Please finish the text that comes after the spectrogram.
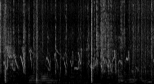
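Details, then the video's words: Short burst of grey francolin chicks feeding: bright, slurred peeps in quick succession, punctuated by two loud clicks, with a faint low hum. "partridge tetar ,Teetar ki Bache,dakni Teetar Chicks Feeding"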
